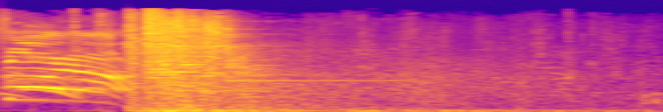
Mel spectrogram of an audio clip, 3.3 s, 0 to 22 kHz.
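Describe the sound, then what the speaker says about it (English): Artillery fire in Battlefield 1 opens with a single heavy, booming blast after a brief mechanical creak, followed by a long rumbling decay and distant low thuds fading out. "All artillery! Fire!"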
